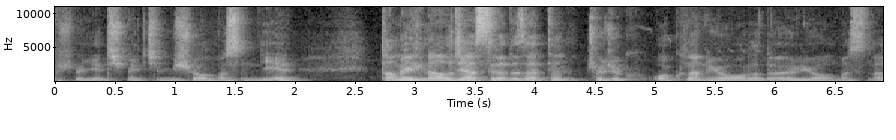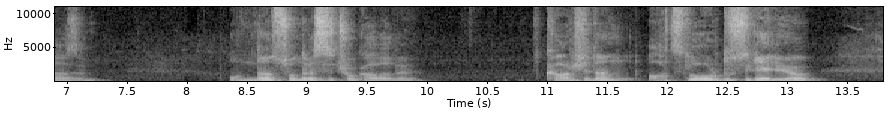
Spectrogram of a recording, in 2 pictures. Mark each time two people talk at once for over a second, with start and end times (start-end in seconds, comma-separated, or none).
none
